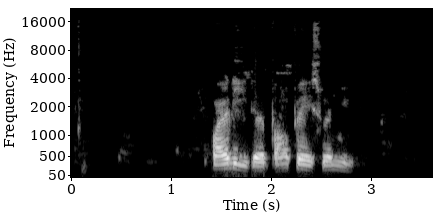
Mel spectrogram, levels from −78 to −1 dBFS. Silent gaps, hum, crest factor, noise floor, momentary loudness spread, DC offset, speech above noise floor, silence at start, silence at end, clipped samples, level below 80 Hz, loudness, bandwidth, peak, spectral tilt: none; none; 18 dB; -72 dBFS; 11 LU; under 0.1%; 55 dB; 1.4 s; 0.8 s; under 0.1%; -76 dBFS; -17 LUFS; 16 kHz; -2 dBFS; -3.5 dB/octave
